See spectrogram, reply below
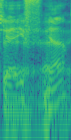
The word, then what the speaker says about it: Kaeve: Hè, dus het tweede pand in Cave. Dus Cave, in Enter. – K-A-E-V-E. – Precies, dat is een man cave, maar dan op zijn Nederlands uitgesproken.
